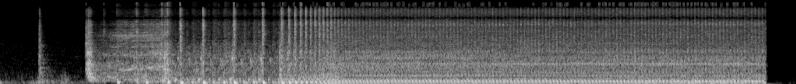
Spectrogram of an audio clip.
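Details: Huskee 42-inch riding lawn mower with a no-click no-start, after replacing the blown fuse: starter cranks briefly, engine catches and settles into a steady, even idle before shutoff. Healthy start, fixed.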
